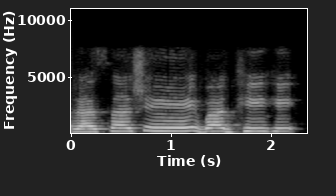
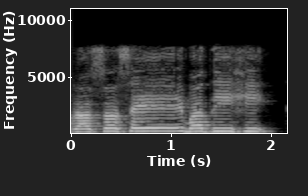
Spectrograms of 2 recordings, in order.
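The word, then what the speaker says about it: रसशेवधिः: Rasagnya rasashevadhihi. Rasagnya rasasevadhihi. This is sha, shankara sha.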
